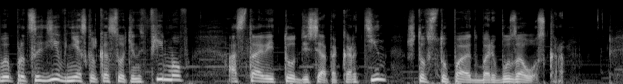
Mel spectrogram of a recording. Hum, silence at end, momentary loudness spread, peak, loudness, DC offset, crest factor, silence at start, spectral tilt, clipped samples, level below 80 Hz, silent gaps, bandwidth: none; 0 s; 9 LU; -8 dBFS; -19 LUFS; under 0.1%; 12 dB; 0 s; -5 dB/octave; under 0.1%; -42 dBFS; none; 15 kHz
